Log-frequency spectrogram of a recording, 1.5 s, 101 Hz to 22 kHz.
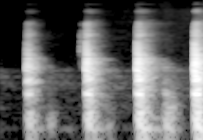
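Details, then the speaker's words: Yamaha YFZ1000R project engine torn down, loose connecting rod rocked by hand: four sharp metallic clacks about two a second from a worn rod bearing with excessive play; crank won't rotate freely, engine likely to become the parts motor. "that's bad and this one doesn't want to rotate this crank does not want to rotate so I think this is going to be our parts motor"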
